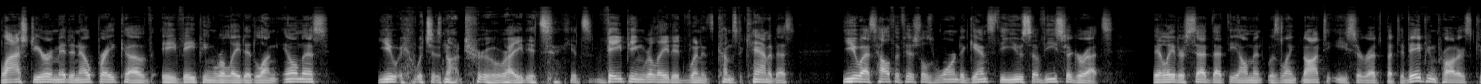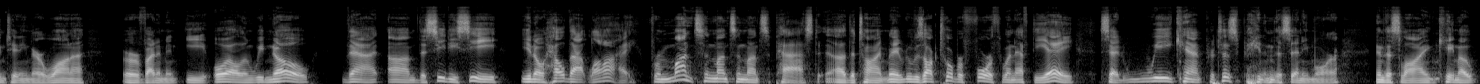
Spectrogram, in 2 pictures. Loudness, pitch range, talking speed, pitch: -21 LUFS, 100-120 Hz, 195 wpm, 110 Hz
